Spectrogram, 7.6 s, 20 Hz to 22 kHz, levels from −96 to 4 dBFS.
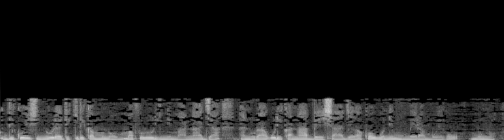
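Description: Throughout the speech, nothing sounds above 6.5 kHz, and the remaining treble is hissy and grainy, with roughened tones. This is heavy Vorbis compression, likely at a low rate, which fits a bitrate near 17 kbps. The coarsely quantised residue turns fine detail into noise, unlike a simple low-pass filter, which would sound dull but clean.

From 0.96 to 0.98 s, a 23 ms smear of hiss arrives just before a sharp onset. This is pre-echo: the codec spread the quantisation noise meant for the loud attack across the quiet start of its block. Because it leads the attack, it differs from reverberation or ringing, which trail after it.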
